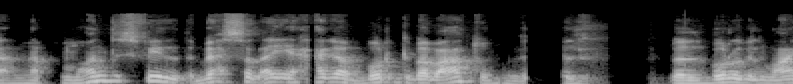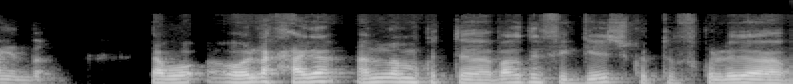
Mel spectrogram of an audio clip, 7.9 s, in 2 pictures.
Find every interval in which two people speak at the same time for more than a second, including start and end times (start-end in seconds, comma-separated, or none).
none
